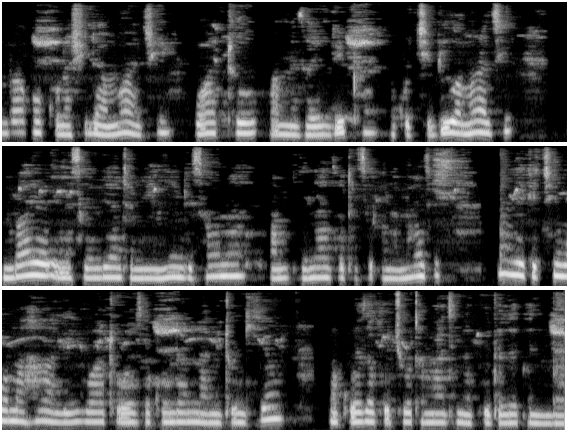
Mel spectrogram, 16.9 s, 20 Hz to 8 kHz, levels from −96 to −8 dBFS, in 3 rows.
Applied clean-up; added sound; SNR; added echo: neural mask model Resemble Enhance denoiser.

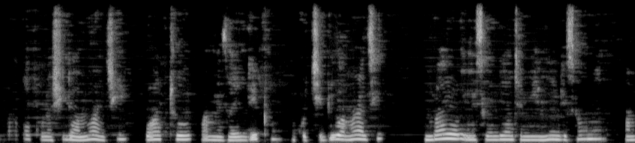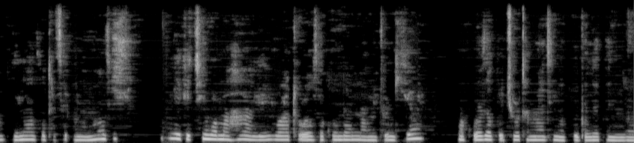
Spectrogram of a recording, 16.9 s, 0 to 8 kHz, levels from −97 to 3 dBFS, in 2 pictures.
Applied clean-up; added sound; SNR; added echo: neural mask model DeepFilterNet 3.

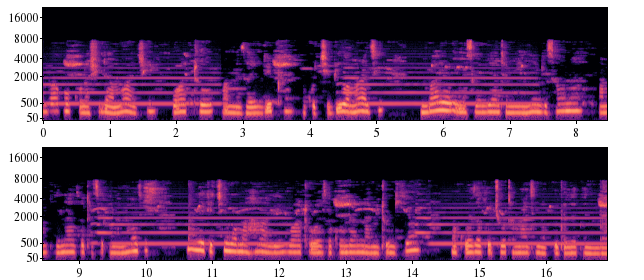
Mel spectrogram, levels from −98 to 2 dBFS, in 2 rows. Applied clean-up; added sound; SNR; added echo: none; Wind instrument, woodwind instrument; 15 dB; none.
